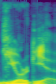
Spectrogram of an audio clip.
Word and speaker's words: Georgiev: It's pronounced Georgiev.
